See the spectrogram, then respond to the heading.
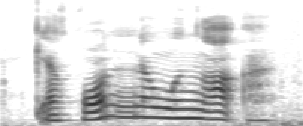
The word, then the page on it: k'iqoonwing'a': hupa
